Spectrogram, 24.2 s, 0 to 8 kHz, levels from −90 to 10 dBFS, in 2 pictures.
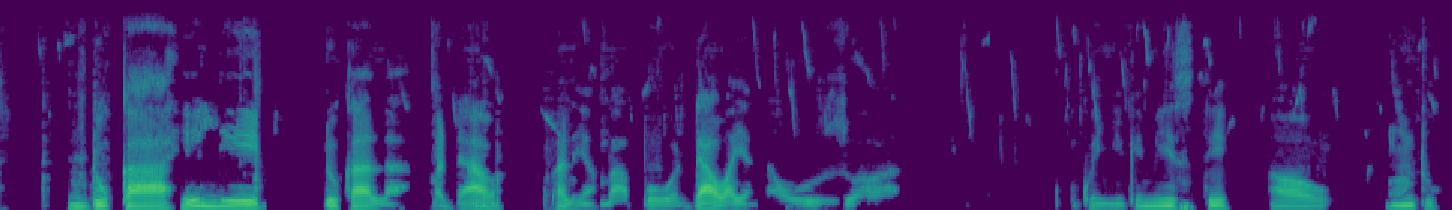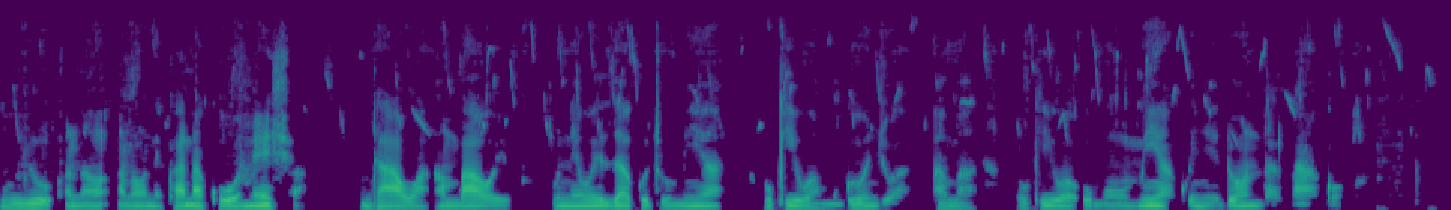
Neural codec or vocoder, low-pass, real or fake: none; 7.2 kHz; real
